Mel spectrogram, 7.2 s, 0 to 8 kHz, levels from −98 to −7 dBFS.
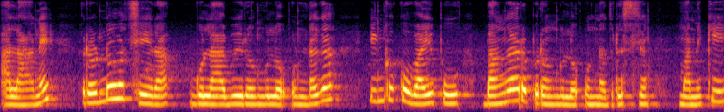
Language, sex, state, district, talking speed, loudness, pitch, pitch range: Telugu, female, Andhra Pradesh, Guntur, 105 wpm, -15 LUFS, 225 Hz, 215-260 Hz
